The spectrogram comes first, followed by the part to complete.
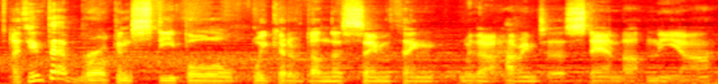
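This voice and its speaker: A man's voice: sits low, lively intonation, fairly quick, music in the background. A man streaming a video game, giving casual, musing commentary with some hesitation.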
